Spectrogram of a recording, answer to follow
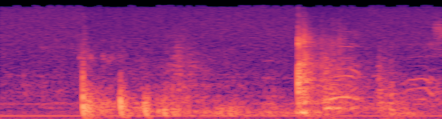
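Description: Candlepin bowling ball dropping onto the wooden lane with a knock and rolling with light clicks, then hitting the pins with a sharp wooden crack about a second and a half in.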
